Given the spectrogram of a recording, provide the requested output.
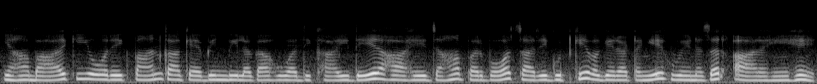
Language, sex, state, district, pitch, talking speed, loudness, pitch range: Hindi, male, Rajasthan, Jaipur, 205 Hz, 200 wpm, -16 LUFS, 200-220 Hz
